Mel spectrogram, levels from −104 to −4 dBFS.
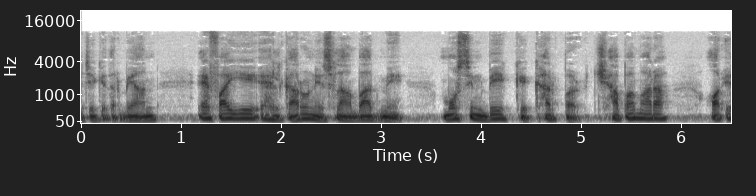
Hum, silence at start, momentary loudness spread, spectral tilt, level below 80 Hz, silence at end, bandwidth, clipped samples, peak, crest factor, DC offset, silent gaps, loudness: none; 0 s; 7 LU; -5.5 dB/octave; -46 dBFS; 0 s; 11.5 kHz; under 0.1%; -6 dBFS; 18 dB; under 0.1%; none; -25 LUFS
